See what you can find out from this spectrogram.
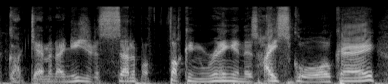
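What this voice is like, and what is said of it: Imitates another person's voice. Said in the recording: “my Michael Bikiki impersonation is the same as my Vince McMahon impersonation”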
